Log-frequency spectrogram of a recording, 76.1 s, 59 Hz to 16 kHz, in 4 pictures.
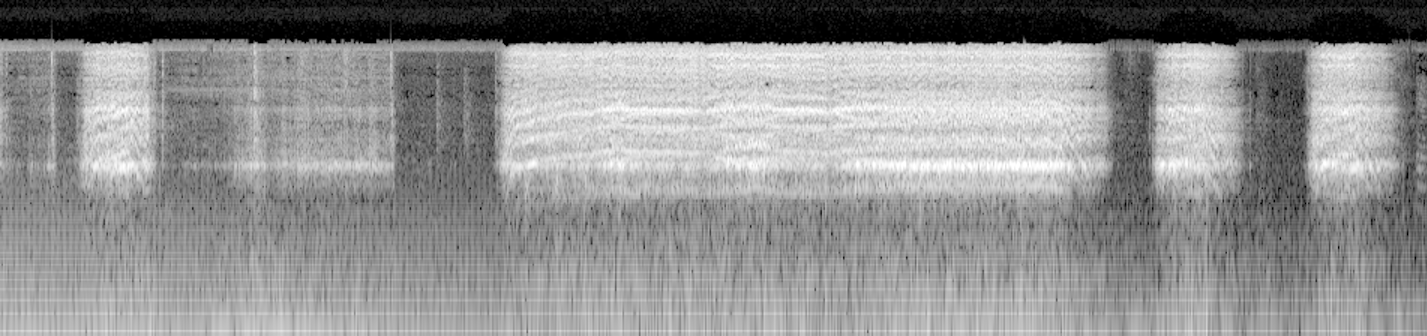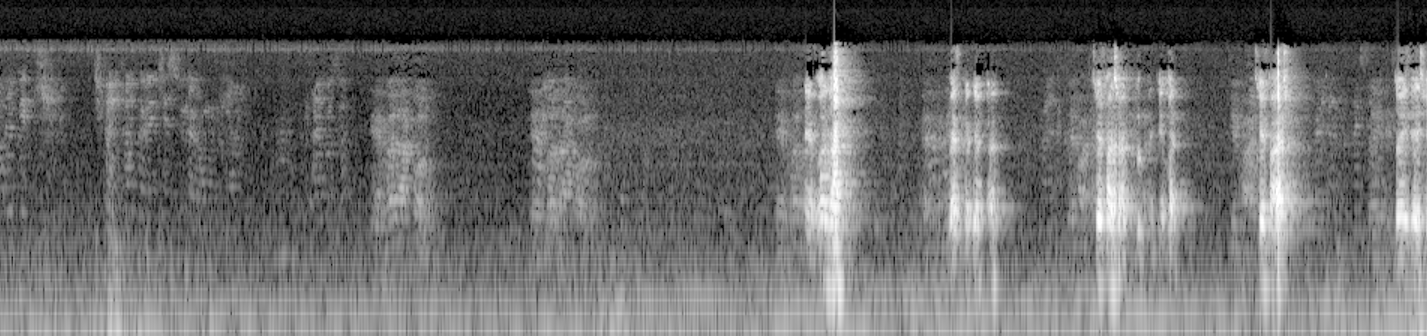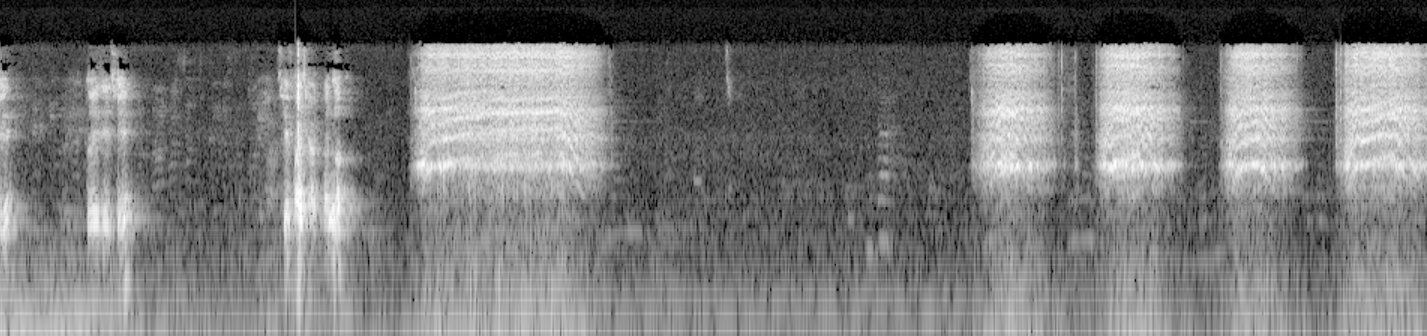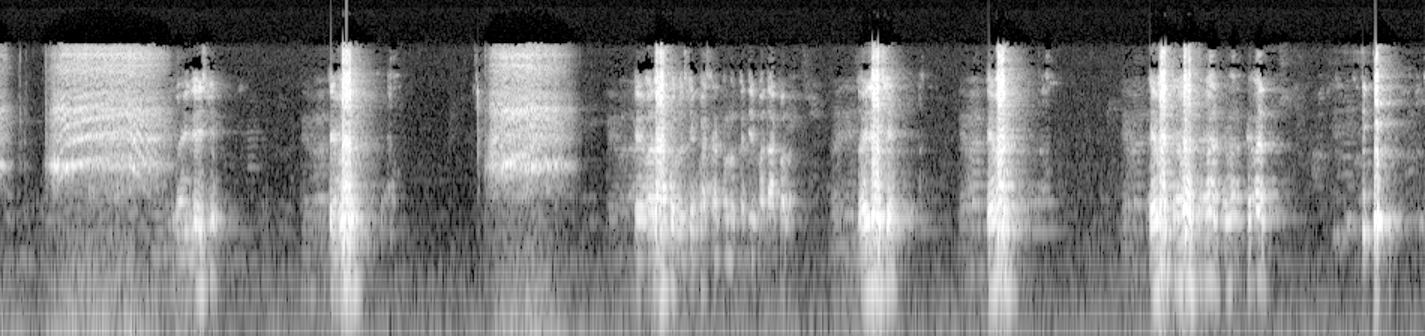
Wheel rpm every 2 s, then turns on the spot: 30, 20, 20, 80, 160, 160, 160, 60, 30, 10, 0, 0, 0, 0, 0, 0, 0, 0, 0, 0, 0, 10, 130, 0, 0, 20, 40, 40, 50, 70, 0, 20, 20, 0, 0, 0, 0, 0.
0-6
